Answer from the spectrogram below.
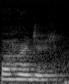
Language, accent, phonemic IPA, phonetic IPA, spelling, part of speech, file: Armenian, Eastern Armenian, /pɑhɑnˈd͡ʒel/, [pɑhɑnd͡ʒél], պահանջել, verb, Hy-պահանջել.ogg
- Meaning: to demand, require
